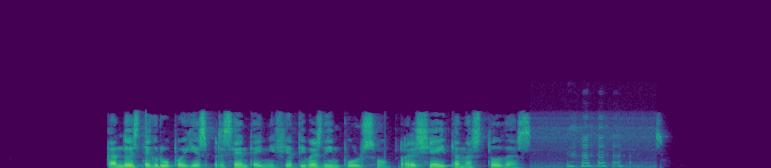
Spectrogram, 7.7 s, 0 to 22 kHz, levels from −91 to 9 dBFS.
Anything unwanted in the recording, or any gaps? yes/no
yes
